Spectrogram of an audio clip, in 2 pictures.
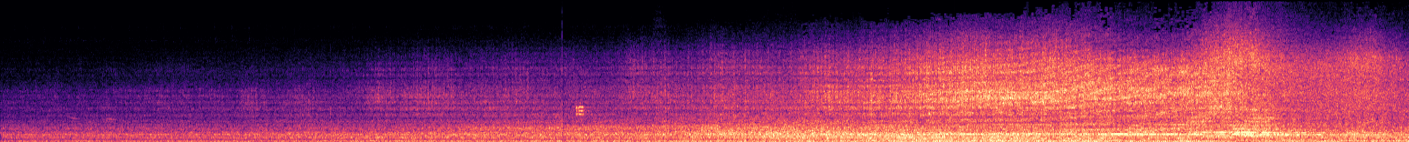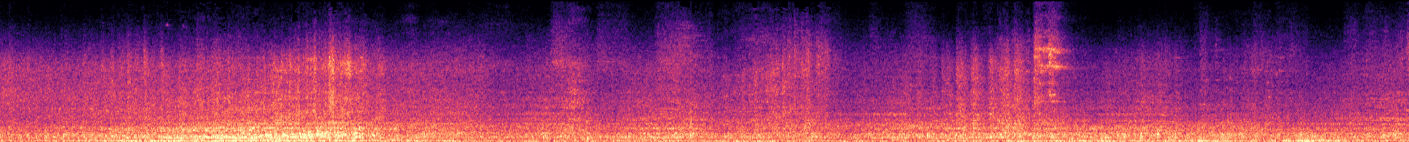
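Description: CSX freight train's diesel locomotives approaching and passing beneath, growing steadily louder to a peak as they go under, then double-stack intermodal container cars rolling by with a steady rumble and repeated wheel clicks on the rail joints.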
